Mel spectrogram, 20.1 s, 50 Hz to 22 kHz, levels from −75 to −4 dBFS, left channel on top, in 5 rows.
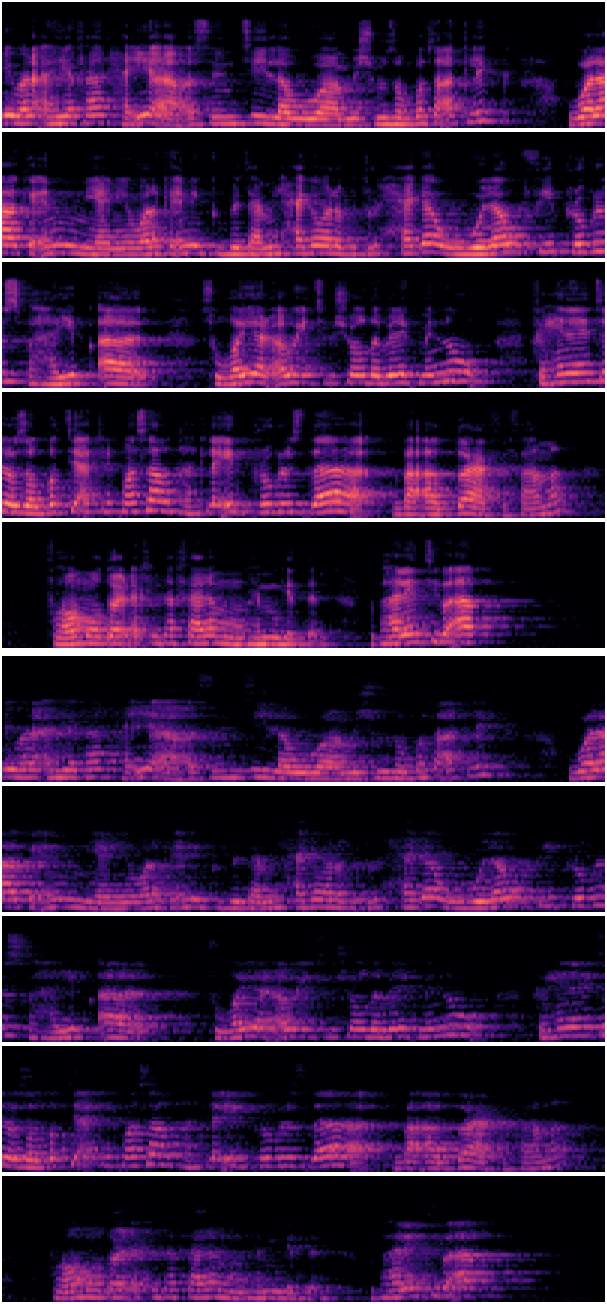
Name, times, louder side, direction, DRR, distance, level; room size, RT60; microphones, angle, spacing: voice 1, 0.0-15.9 16.4-19.2, left 8 dB, 80° left, 11 dB, 0.4 m, -32 dB
16.5 x 6.4 x 2.4 m, 1.1 s
head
